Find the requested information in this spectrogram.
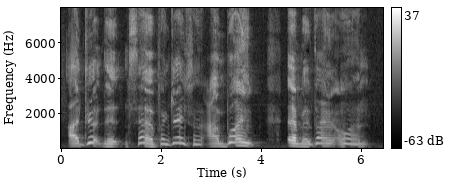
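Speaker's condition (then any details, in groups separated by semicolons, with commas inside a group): Cerebral palsy; speech a little unclear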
